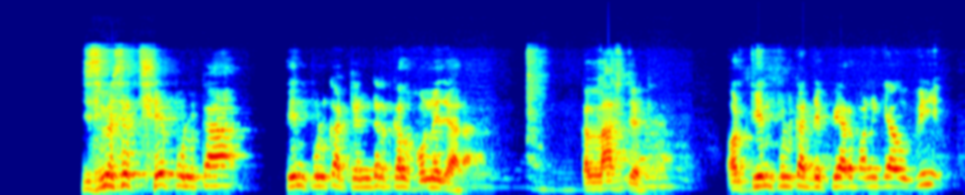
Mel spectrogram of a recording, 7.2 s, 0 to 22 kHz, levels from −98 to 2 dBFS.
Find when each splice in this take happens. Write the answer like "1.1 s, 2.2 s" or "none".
none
